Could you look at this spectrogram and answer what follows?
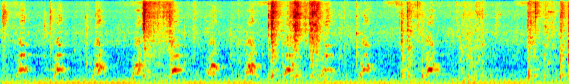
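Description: Mini excavator's diesel engine running steadily, with bursts of crunching and scraping around two and four seconds in as the bucket presses down on a broken ceramic toilet bowl. Over it a dog barks repeatedly, about two barks a second, louder than the machine.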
